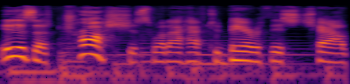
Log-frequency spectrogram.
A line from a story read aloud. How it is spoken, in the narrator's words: exclaimed Miss Rottenmeier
